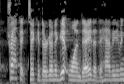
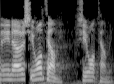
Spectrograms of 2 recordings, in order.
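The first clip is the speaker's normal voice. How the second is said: ordinary talk, nothing marked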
